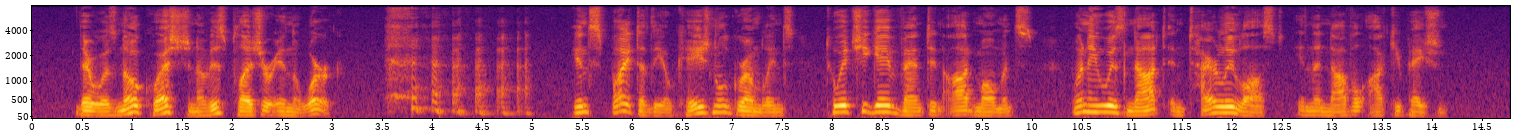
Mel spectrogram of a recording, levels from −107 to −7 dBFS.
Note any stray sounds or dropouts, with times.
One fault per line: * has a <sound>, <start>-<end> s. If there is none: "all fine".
* has a laugh, 3.5-5.1 s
